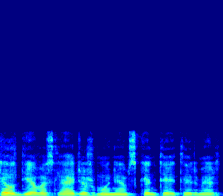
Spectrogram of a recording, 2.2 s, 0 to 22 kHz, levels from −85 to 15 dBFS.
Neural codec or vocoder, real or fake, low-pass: codec, 16 kHz, 8 kbps, FreqCodec, smaller model; fake; 7.2 kHz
